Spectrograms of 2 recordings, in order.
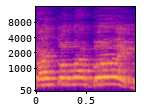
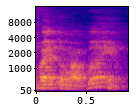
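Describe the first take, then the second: First: It is said in a loud, shouting voice. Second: It is said in a soft, everyday voice. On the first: "Não estou falando para você gritar" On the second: "É a voz que serve o café da manhã"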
